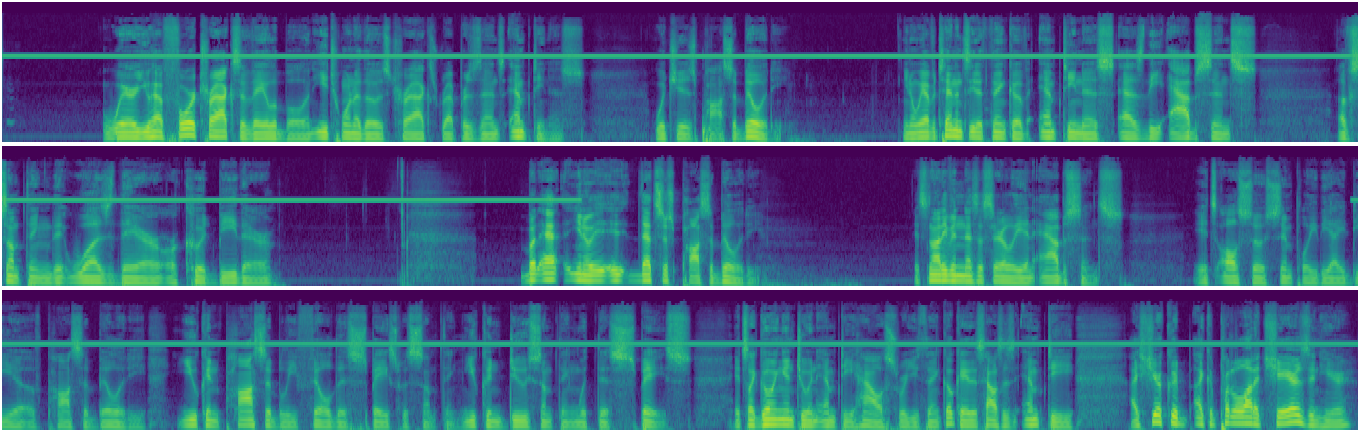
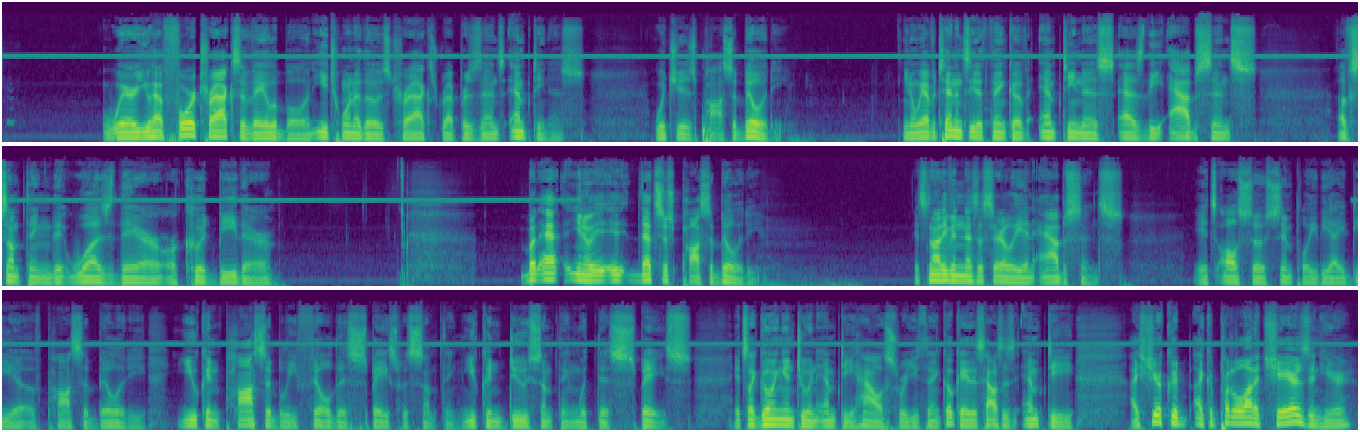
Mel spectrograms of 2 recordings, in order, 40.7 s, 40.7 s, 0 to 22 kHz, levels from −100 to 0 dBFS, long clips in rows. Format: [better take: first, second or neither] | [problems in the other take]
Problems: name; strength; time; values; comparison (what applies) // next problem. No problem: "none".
second | high-pitched whine; loud; until 19 s and from 27 s on; 5 kHz, 8 dB below the speech; faint in the second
